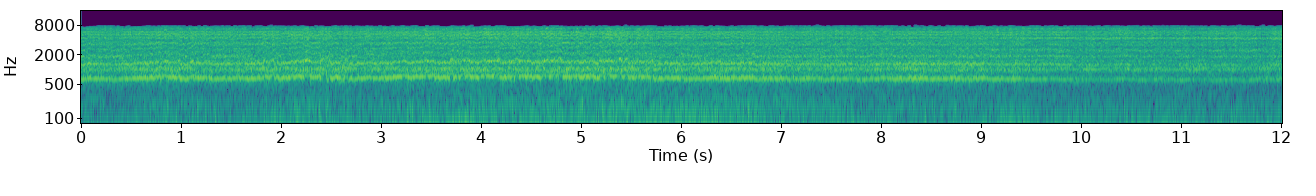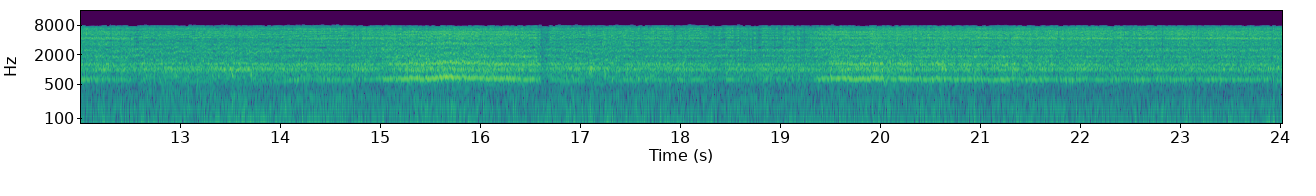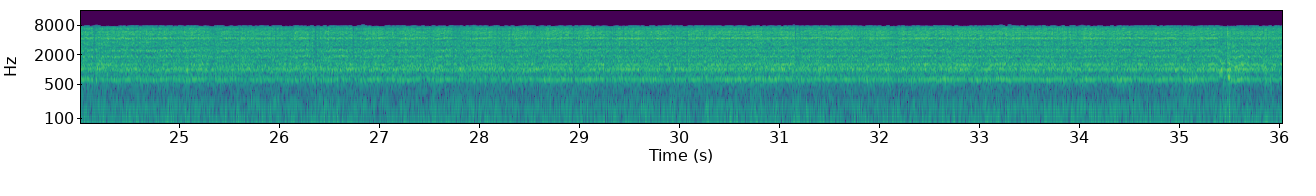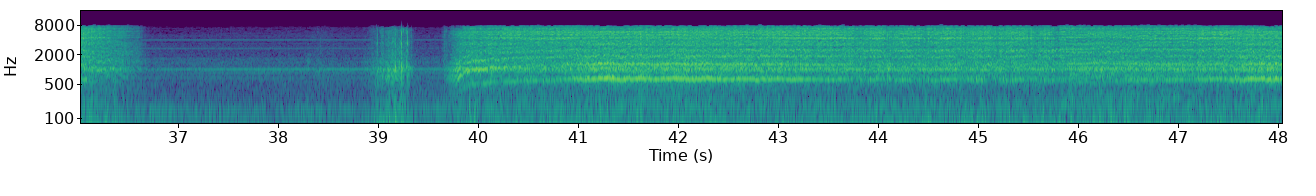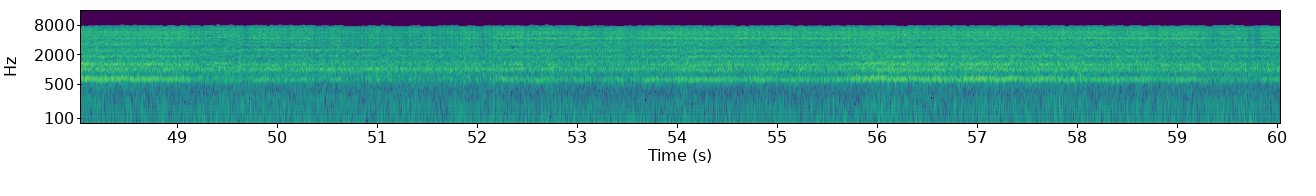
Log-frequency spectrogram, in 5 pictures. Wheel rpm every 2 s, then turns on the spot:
160, 160, 160, 160, 160, 160, 160, 160, 160, 160, 160, 160, 160, 160, 160, 160, 160, 160, 60, 10, 120, 160, 160, 160, 160, 160, 160, 160, 160, 160.
none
